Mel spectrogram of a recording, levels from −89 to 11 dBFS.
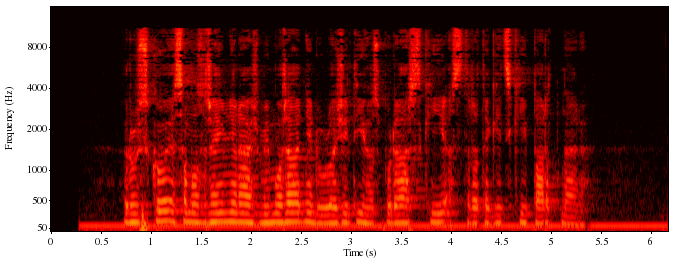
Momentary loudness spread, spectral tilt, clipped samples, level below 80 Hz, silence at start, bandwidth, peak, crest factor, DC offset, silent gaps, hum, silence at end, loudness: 21 LU; -3.5 dB/octave; under 0.1%; -54 dBFS; 0.3 s; 11.5 kHz; -16 dBFS; 20 dB; under 0.1%; none; none; 0 s; -35 LUFS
